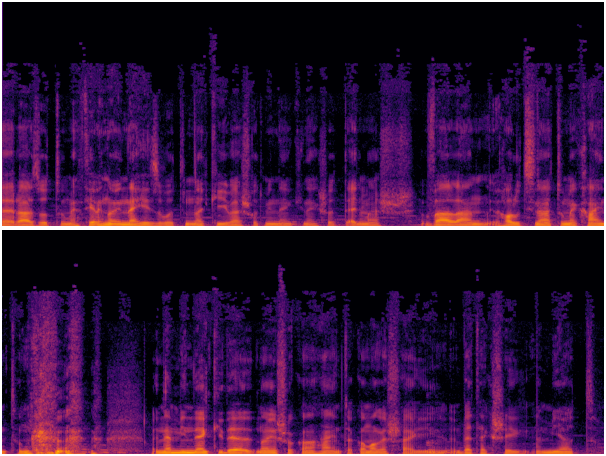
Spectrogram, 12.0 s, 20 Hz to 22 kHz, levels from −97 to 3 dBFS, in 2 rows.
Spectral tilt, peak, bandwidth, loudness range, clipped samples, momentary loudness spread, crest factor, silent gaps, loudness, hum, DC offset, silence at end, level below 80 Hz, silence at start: -6.5 dB/octave; -10 dBFS; 16.5 kHz; 5 LU; under 0.1%; 12 LU; 18 dB; none; -29 LUFS; none; under 0.1%; 0.1 s; -52 dBFS; 0 s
